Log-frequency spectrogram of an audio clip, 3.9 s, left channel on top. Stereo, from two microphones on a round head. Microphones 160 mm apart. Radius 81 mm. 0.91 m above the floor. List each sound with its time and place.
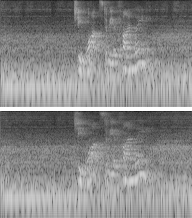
0.0 s an insect: 50° right (ahead or behind), 0.9 m
1.5 s a woman speaking: 40° left (ahead or behind), 1.0 m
